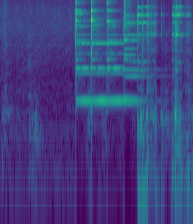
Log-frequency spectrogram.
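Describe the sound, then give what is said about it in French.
A champagne coupe being struck and then broken: a few bright, ringing glass clinks, followed by a harsher, noisier clatter of broken glass that rattles on to the end. “J'ai cassé la coupe à champagne. Ah, ça fait pas le même bruit.”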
